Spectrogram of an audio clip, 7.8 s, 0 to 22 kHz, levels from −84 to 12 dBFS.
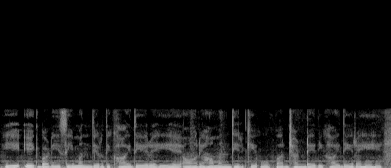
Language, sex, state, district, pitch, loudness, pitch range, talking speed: Hindi, female, Himachal Pradesh, Shimla, 175 Hz, -16 LUFS, 175-180 Hz, 155 wpm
